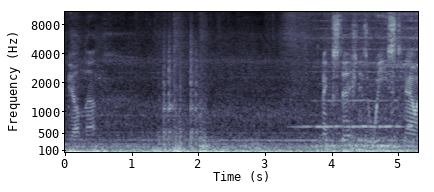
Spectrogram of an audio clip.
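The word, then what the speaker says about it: Weaste: Next station is Weast now, not here. It's not pronounced Waste, it's Weast. Weast.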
